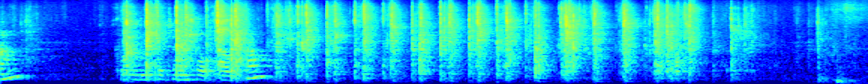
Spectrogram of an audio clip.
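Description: Playing cards riffle and flutter as they are shuffled.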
